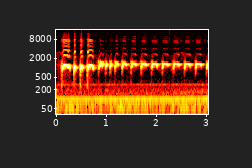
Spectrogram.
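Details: Zebra dove of a local strain, kept as a songbird, singing three loud arched notes followed by a fast, even run of about fourteen short, rising, clipped notes. A recording used to coax other doves to sing.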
